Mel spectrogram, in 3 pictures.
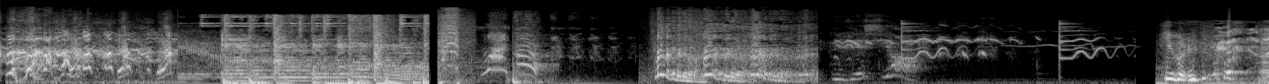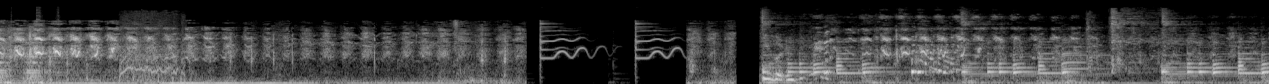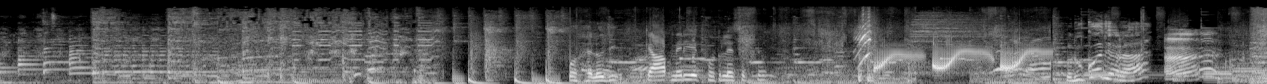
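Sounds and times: background music: 0:01.8 - 0:05.5, 0:20.3 - 0:38.0
cartoon boing sound effect: 0:34.0 - 0:36.0.

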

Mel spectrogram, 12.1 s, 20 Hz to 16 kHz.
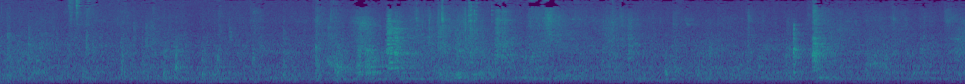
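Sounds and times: room noise in a large hall: 0:00.0 - 0:12.0.

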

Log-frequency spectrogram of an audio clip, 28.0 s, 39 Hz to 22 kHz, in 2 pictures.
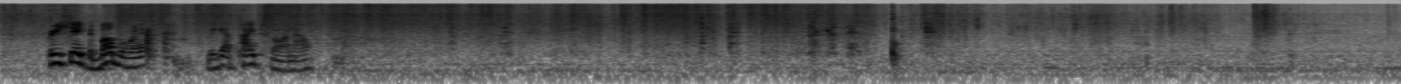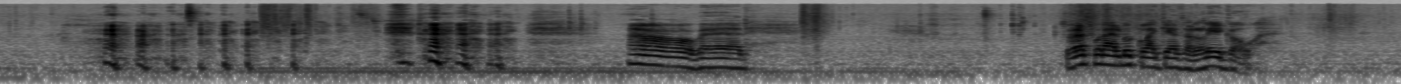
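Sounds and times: bubble wrap crinkling: 0:00.0 - 0:14.5, 0:16.4 - 0:17.8, 0:22.0 - 0:22.6, 0:24.1 - 0:28.0.

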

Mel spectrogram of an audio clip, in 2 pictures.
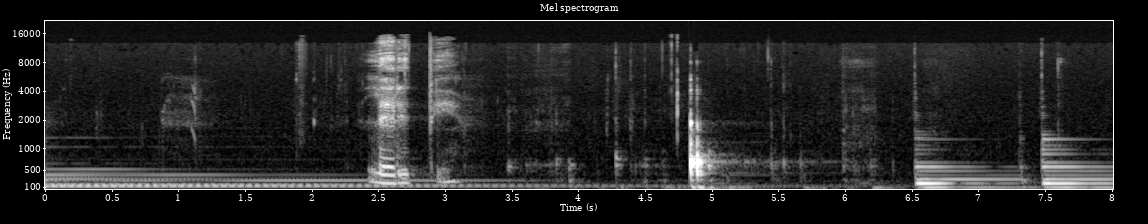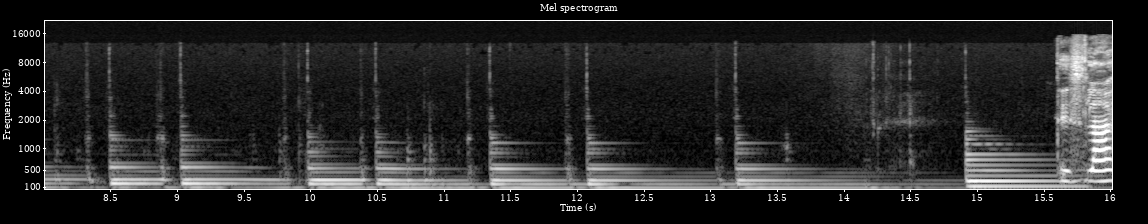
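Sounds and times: kora strings plucked: 0:00.0 - 0:02.7, 0:03.4 - 0:05.2, 0:06.5 - 0:16.0.

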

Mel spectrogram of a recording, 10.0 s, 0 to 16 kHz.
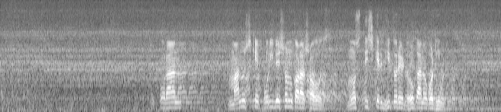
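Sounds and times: background hiss and room noise: 0:00.0 - 0:10.0.

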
